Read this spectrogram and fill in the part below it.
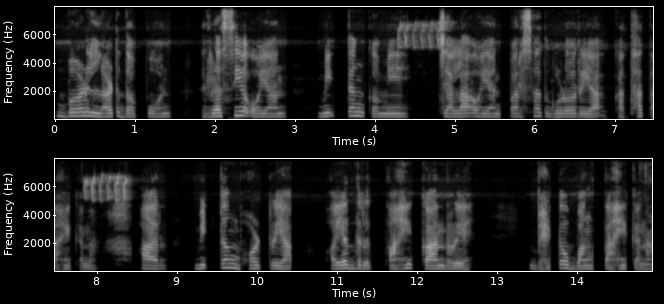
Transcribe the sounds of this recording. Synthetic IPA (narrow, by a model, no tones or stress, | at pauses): bəɽləʈd̪ɔpɔn | ɾəsijəʔɔjan | mit̪̚ʈəŋkəmit͡ʃalaʔɔjanpəɾsət̪ɡɔɽɔɾɛjaʔkat̪ʰat̪ãɦɛ̃kanaː | ɾ | mit̪̚ʈəŋbʱɔʈ̚ɾɛjaʔ | əjəd̪ɾət̪ãɦɛ̃kanɾɛ | bʱɛʈɔbãŋɡt̪ãɦɛ̃kana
